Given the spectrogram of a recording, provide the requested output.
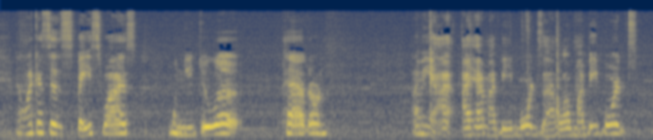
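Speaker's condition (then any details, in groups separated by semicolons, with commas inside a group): Cerebral palsy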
